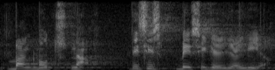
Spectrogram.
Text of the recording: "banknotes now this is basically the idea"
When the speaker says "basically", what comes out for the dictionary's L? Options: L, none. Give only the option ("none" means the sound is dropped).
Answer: none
